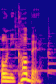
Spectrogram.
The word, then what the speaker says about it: Onikobe: just around your age written with the kanji for oni head and pronounced onikobe a wide basin spread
